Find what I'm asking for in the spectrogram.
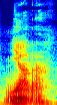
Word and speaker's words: jnana: Mis genes salieron extrañas ahí, pero esto es J-N-A-N-A, -N se pronuncia como una ñ, ñana, un poquito más sutil.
